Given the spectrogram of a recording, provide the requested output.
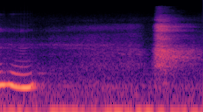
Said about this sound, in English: Mm-hmm. I'm just gasping.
